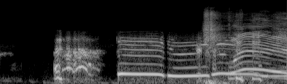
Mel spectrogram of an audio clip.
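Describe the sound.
An ambulance worker in a light medical transport car (VSL), not a full ambulance, imitates an ambulance siren with their voice, producing loud, sustained wailing tones in short bursts that hold steady pitches before gliding upward at the end.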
